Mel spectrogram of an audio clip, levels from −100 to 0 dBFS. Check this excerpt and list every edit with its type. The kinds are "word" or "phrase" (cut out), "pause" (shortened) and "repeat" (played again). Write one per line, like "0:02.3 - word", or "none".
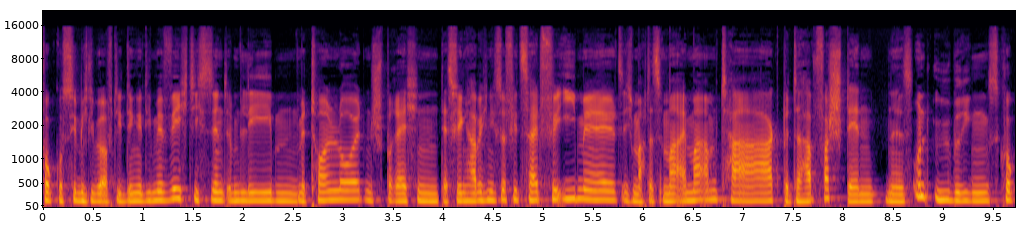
0:02.5 - word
